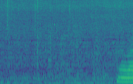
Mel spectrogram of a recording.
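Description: Steady low sizzle of oil in a hot steel kadai as sautéed vallarai keerai leaves are lifted out with a slotted spoon.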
